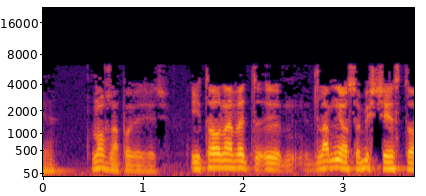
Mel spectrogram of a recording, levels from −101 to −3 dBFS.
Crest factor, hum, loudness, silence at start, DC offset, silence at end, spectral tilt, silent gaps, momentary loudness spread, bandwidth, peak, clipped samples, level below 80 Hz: 18 dB; none; -23 LUFS; 0 s; under 0.1%; 0 s; -4.5 dB/octave; none; 15 LU; 6.6 kHz; -4 dBFS; under 0.1%; -46 dBFS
